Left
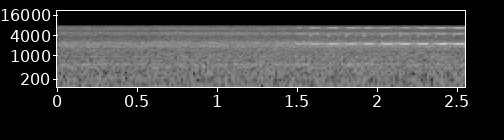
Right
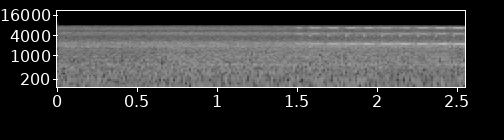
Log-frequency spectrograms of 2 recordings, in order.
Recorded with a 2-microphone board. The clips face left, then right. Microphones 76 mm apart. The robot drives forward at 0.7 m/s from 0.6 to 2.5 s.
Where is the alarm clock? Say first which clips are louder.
Left 3 dB; 30° right (ahead or behind), 2.5 m; by 2.6 s 40° right (ahead or behind), 1.9 m.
